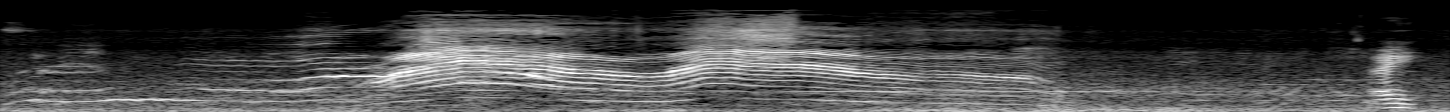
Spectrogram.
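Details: House cat, female, angry at another cat: a low moan swells into two loud, high, wavering yowls over about three seconds, then fades, followed by a brief sharp sound and a woman's voice.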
